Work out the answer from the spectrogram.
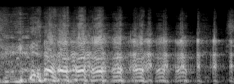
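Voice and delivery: long high laugh; hearty laugh. Real, not acted. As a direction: laugh at your own punchline. Laugh at his own punchline.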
